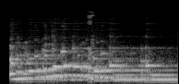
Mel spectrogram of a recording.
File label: Marimba Run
